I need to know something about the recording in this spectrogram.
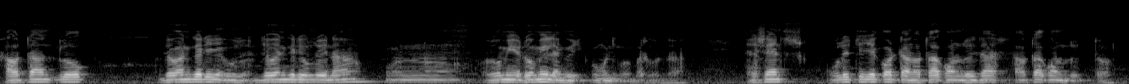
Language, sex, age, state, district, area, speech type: Goan Konkani, male, 60+, Goa, Salcete, rural, spontaneous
